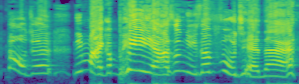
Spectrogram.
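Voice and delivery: loud, high, fast indignant laugh-rant; fast, loud, laughing indignation; exasperated outburst. Real, not acted. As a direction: blurt it out in disbelief.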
